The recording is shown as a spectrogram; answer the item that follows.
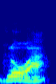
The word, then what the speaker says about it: GLOWA: welfare association um we it is abbreviated and we pronounce it glower it is a child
